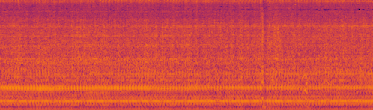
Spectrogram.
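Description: Steady machine hum at a constant level, a low drone with a few fixed tones above it and no change in pitch.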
